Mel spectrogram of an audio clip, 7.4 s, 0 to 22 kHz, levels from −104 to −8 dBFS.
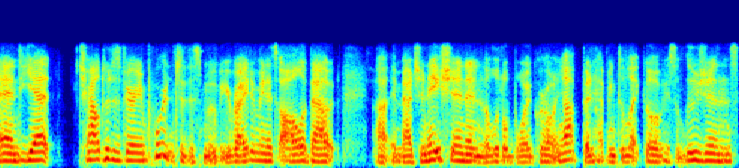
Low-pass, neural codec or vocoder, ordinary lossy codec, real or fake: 7.2 kHz; vocoder, 24 kHz, 100 mel bands, Vocos; Opus, 32 kbps; fake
